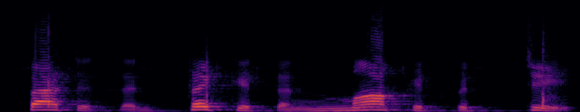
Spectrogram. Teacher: So the stress syllable is coming after regular intervals of time. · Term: rhythm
